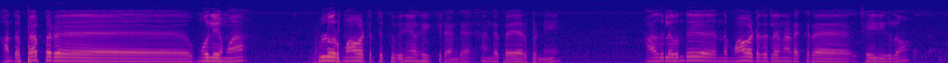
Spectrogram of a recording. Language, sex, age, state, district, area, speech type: Tamil, male, 60+, Tamil Nadu, Cuddalore, rural, spontaneous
